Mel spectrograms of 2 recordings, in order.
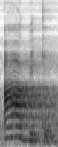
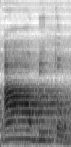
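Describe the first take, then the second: First: Said in the usual way. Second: Hábito slowly, há, bi, to; split into syllables. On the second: Shown as a demonstration. Teacher separating the word for the class, hábito in slow syllables. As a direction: stretch hábito apart syllable by syllable.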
